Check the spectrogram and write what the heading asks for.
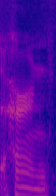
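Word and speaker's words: Aherne: I think it's pronounced Ahern because that's how they say it on the commentary.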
